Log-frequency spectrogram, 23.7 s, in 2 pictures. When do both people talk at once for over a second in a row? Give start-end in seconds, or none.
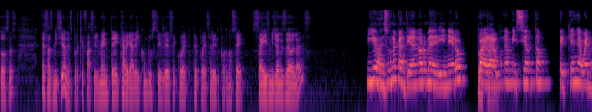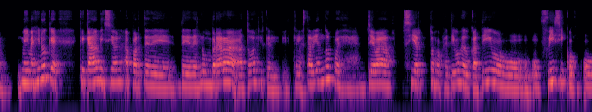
none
